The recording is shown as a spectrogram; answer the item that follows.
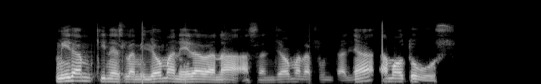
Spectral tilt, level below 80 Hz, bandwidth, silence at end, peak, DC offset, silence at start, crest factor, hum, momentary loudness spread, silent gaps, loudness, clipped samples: -6.5 dB/octave; -60 dBFS; 7.4 kHz; 0.95 s; -2 dBFS; under 0.1%; 0.55 s; 16 dB; none; 12 LU; none; -16 LUFS; under 0.1%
